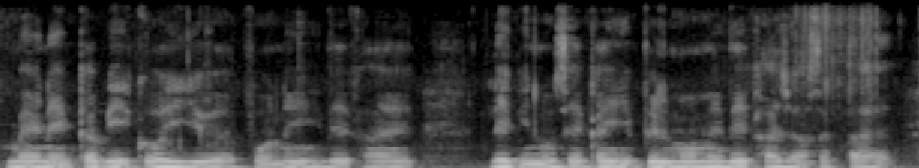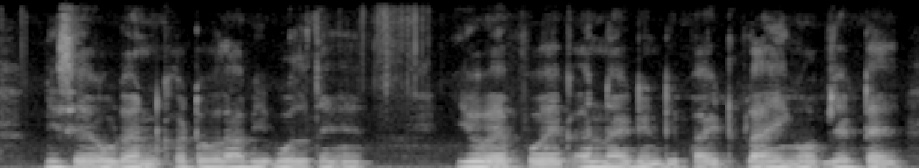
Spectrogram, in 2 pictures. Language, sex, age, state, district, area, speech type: Urdu, male, 30-45, Telangana, Hyderabad, urban, spontaneous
